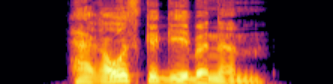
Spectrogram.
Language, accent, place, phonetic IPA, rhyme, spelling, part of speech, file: German, Germany, Berlin, [hɛˈʁaʊ̯sɡəˌɡeːbənəm], -aʊ̯sɡəɡeːbənəm, herausgegebenem, adjective, De-herausgegebenem.ogg
- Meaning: strong dative masculine/neuter singular of herausgegeben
